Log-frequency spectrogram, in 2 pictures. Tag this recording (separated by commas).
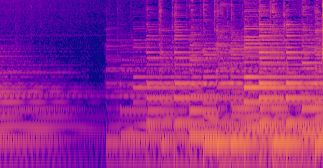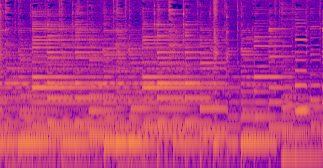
Guitar, Music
